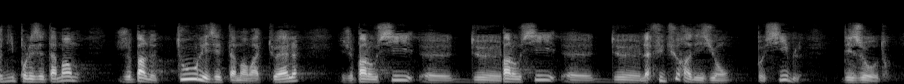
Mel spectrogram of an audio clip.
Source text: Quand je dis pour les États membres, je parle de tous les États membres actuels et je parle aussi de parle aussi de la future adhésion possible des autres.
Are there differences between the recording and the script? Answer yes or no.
no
